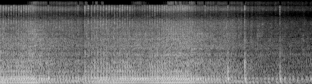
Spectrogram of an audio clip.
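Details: Coleman CC100X mini bike, brand new 212cc Hemi engine with governor and oil sensor removed, torque converter installed: loud crisp single-cylinder bark revving up, then settling toward a choppy idle, no knocks or rattles. Normal running.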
